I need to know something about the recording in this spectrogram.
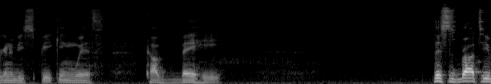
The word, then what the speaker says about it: Kawehi: an mma radical lady kawahi where are you sorry i'm saying your name wrong kavehi where are you let's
